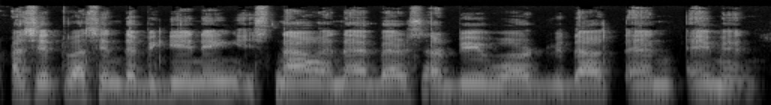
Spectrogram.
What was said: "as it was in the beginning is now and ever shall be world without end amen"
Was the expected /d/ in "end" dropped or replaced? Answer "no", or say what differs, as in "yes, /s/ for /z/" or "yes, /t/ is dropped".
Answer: yes, /d/ is dropped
